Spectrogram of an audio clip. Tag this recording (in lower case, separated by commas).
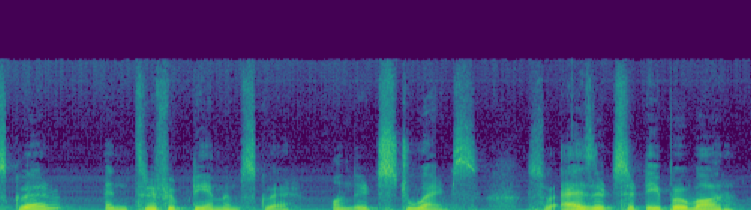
speech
